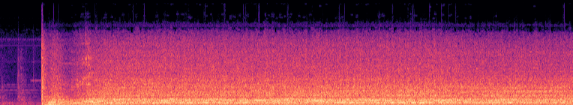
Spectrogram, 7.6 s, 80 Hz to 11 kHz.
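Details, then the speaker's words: 1945 Delta band saw after new blade guide blocks and bearings, briefly started to check tracking before full speed: thump then steady even hum and whir, no ticking or rubbing; blade tracking, normal running. "What I do is I just go, and that seems to be tracking."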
